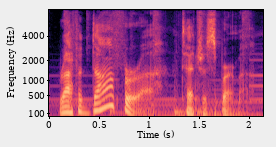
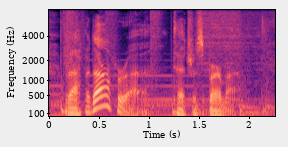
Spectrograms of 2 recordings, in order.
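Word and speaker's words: Rhaphidophora tetrasperma: as noted a horticulturist told me it's actually pronounced raphaedophera tetrasperma now i pronounce it a different way i'm not going to perpetuate that so say it with me raphaedophora tetrasperma and while i did tell you the sun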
